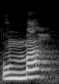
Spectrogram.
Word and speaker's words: umma: It's pronounced umma, U-M-M-A, and indeed it's not translatable, it's just a marker of direct speech.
